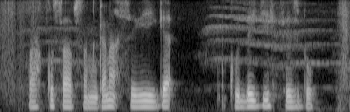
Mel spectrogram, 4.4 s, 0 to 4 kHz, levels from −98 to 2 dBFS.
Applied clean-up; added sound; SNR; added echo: none; none; none; none.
